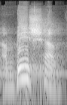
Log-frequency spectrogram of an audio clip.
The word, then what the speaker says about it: ambition: Essa é a pronúncia, shan. Condition, nutrition, ambition.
